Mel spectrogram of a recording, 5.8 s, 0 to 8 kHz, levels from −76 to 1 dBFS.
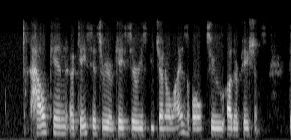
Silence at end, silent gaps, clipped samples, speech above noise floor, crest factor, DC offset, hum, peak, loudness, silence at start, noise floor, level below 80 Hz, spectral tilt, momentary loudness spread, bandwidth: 0.7 s; none; under 0.1%; 21 dB; 20 dB; under 0.1%; none; 0 dBFS; -19 LUFS; 0.45 s; -41 dBFS; -62 dBFS; -10.5 dB/octave; 9 LU; 5.4 kHz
